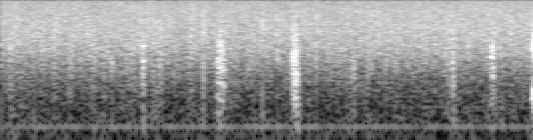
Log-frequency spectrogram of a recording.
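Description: Hiss of an old film soundtrack, with a steady low hum and a few scattered crackles and pops.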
